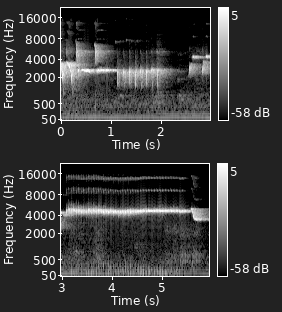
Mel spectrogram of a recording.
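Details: Singing canary, a song meant to excite females for mating: varied trills and warbled phrases, a brief pause, then a long sustained high rolling trill held for nearly three seconds, ending with a lower note; faint low hum present.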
